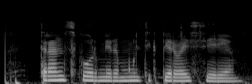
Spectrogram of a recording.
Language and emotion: Russian, neutral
